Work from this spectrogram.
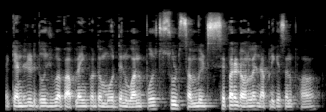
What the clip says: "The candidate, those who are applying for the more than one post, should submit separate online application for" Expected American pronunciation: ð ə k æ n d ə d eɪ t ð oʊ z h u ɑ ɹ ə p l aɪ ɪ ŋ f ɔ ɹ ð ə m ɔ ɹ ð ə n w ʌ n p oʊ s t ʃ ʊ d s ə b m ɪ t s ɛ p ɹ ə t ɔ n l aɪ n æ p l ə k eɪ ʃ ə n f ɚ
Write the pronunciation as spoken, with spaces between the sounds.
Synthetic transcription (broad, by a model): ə k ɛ n d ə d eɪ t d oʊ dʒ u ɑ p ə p l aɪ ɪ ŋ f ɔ ɹ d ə m ɔ ɹ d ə n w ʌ n p oʊ s t s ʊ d s ə b m ɪ t s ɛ p ɹ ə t ɔ n l aɪ n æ p l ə k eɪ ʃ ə n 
